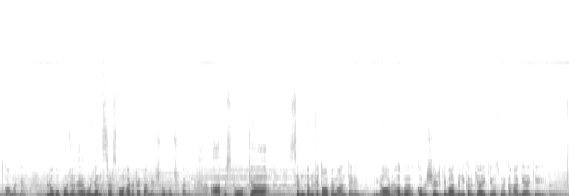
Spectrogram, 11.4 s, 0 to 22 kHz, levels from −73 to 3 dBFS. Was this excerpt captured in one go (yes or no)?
yes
